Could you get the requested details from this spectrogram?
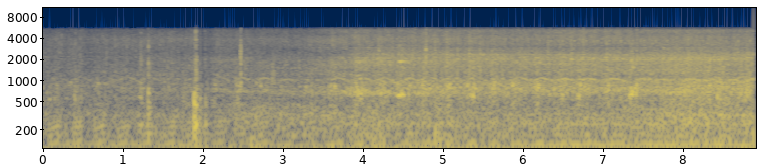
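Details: BMW 320i E30 M20B20, cold engine, noise appeared after about 100 m of driving rather than at start-up: uneven, wandering idle with a faint chirpy squeak on top; cause unclear.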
